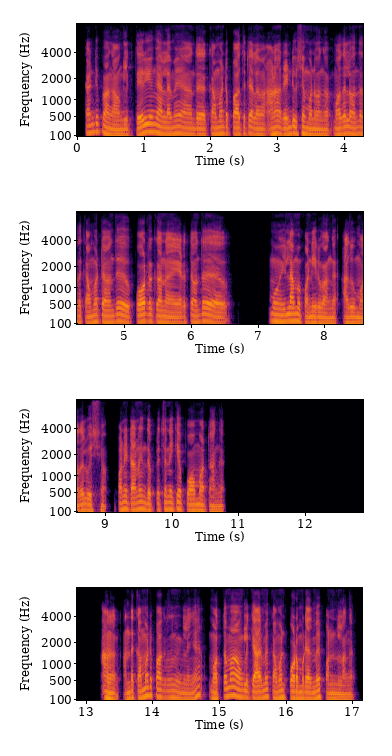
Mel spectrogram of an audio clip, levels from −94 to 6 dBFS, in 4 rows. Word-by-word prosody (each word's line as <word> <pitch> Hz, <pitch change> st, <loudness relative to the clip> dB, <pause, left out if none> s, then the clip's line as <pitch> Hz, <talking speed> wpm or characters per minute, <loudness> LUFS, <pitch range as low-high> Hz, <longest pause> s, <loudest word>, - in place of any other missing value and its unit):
கண்டிப்பாங்க. 145 Hz, -6 st, 0 dB
அவங்களுக்கு 100 Hz, 0 st, -2 dB
தெரியுங்க 155 Hz, +4 st, +3 dB
எல்லாமே, 120 Hz, +2 st, 0 dB, 0.2 s
அந்த 115 Hz, 0 st, -1 dB, 0.2 s
கமெண்ட்ட 125 Hz, +2 st, -1 dB
பாத்துட்டு 125 Hz, +2 st, 0 dB, 0.3 s
ஆனா, 125 Hz, +3 st, +2 dB
2 125 Hz, +4 st, +1 dB
விஷயம் 120 Hz, -1 st, -1 dB
பண்ணுவாங்க. 105 Hz, -1 st, 0 dB, 0.2 s
மொதல்ல 125 Hz, +2 st, +1 dB
வந்து 125 Hz, +2 st, -3 dB
அந்த 115 Hz, -, -4 dB
கமெண்ட்ட 125 Hz, +2 st, 0 dB
வந்து 130 Hz, +3 st, -1 dB, 0.2 s
போடுறதற்கான 125 Hz, -4 st, +2 dB
இடத்தை 115 Hz, +4 st, -3 dB
வந்து 135 Hz, +3 st, 0 dB, 1.2 s
இல்லாம 140 Hz, 0 st, +3 dB
பண்ணிருவாங்க, 105 Hz, -2 st, 0 dB, 0.2 s
அது 105 Hz, +1 st, +1 dB
முதல் 115 Hz, +3 st, +1 dB
விஷயம். 105 Hz, -1 st, -7 dB, 0.2 s
பண்ணிட்டாங்கனா 130 Hz, +1 st, +1 dB
இந்த 120 Hz, -1 st, 0 dB
பிரச்சனைக்கே 135 Hz, +2 st, -1 dB
போமாட்டாங்க. 105 Hz, -4 st, 0 dB, 2.5 s
ஆ -, -, +3 dB, 0.3 s
அந்த 110 Hz, +4 st, +2 dB
கமெண்ட் 165 Hz, +7 st, +2 dB
பாக்கிறது 130 Hz, -4 st, 0 dB
இல்லைங்க. 105 Hz, +8 st, -1 dB, 0.2 s
மொத்தமா 150 Hz, +9 st, +2 dB
அவங்களுக்கு 130 Hz, -4 st, +2 dB
யாருமே 130 Hz, +4 st, +3 dB
கமெண்ட் 130 Hz, +2 st, -1 dB
போட 125 Hz, -, +5 dB
முடியாத 115 Hz, -1 st, +2 dB
மாதிரி 130 Hz, -1 st, 0 dB
பண்ணலாங்க. 95 Hz, -2 st, -2 dB
120 Hz, 145 wpm, -24 LUFS, 110-135 Hz, 2.5 s, போட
